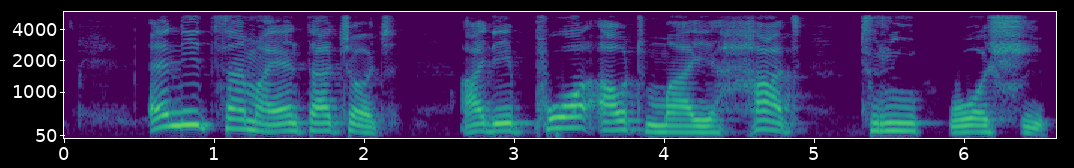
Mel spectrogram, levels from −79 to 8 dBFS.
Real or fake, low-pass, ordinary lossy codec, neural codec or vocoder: real; 5.4 kHz; none; none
